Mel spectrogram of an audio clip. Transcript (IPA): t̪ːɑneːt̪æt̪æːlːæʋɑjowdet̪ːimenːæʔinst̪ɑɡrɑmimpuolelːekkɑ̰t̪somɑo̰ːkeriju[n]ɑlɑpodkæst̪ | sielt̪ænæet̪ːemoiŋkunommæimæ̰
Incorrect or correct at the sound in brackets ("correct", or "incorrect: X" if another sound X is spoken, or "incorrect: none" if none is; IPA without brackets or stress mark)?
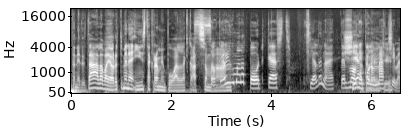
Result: incorrect: m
